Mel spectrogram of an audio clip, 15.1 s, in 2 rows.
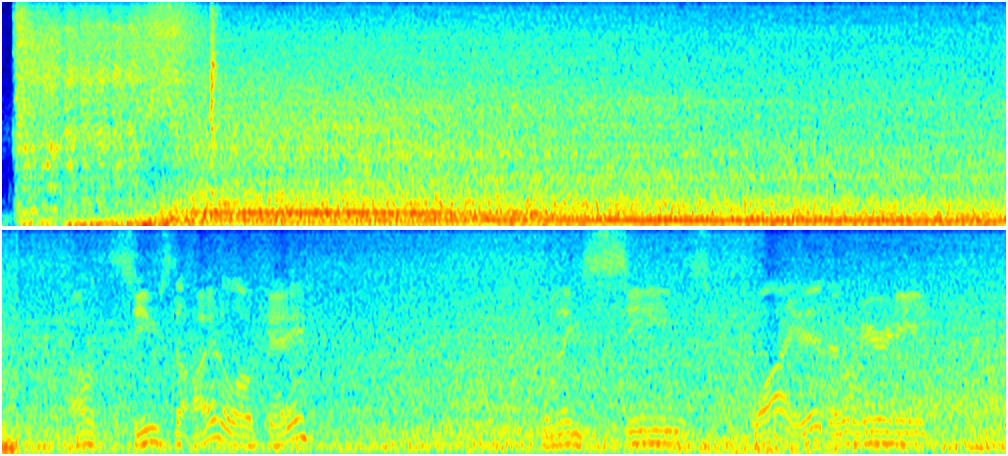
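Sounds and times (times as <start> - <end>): car engine starting and idling: 0.0 - 9.0.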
